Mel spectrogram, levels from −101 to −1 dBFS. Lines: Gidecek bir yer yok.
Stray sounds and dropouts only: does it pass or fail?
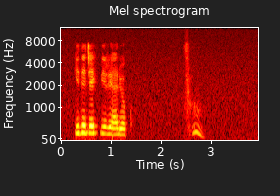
fail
